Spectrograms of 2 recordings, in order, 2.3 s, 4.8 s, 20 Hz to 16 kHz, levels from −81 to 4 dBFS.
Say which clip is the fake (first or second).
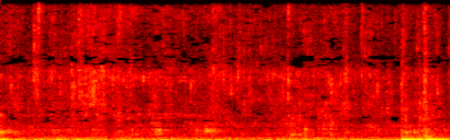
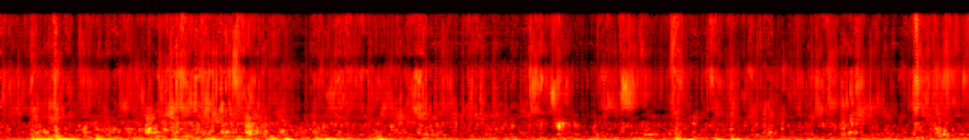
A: second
